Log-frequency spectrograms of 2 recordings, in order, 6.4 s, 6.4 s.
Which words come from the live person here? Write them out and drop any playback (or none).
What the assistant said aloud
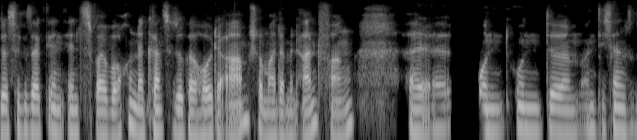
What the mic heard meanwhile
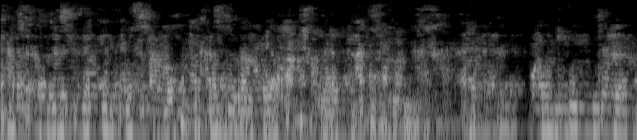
none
